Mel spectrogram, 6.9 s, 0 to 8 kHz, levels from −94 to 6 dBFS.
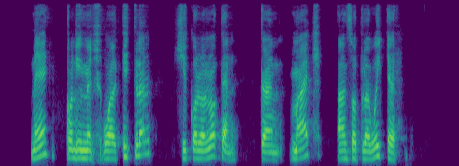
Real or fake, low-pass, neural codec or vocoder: fake; 7.2 kHz; codec, 24 kHz, 1 kbps, SNAC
